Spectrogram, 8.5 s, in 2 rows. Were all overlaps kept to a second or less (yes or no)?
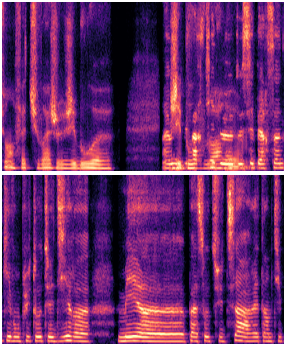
no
